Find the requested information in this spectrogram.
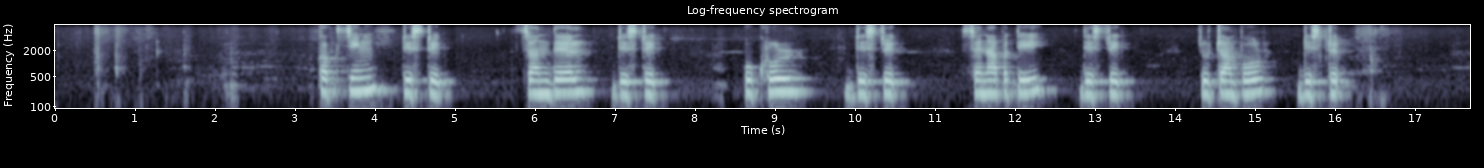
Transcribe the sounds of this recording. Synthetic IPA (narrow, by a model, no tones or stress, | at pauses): kək̚t͡ʃiŋdistɾik̚ | t͡ʃʌndel | distɾik̚ | ukʰɾul | distɾik̚ | senapəti | distɾik̚ | t͡ʃutampuɾ | distɾik̚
